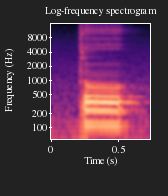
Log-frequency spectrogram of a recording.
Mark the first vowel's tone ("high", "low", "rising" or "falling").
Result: high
